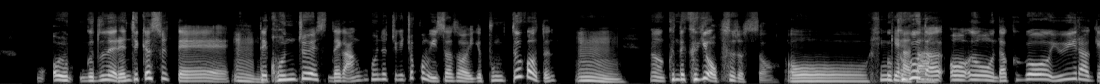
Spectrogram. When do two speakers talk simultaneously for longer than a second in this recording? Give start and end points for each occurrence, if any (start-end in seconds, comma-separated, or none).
none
